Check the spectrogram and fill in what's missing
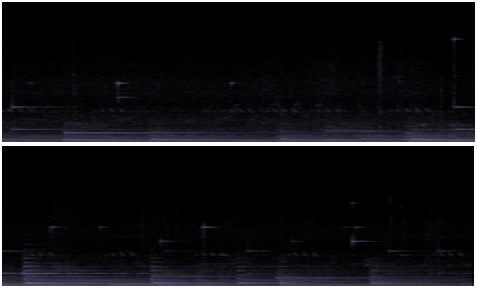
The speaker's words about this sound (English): Do you want me to move that wind chime? Do you hear? I kind of like it.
